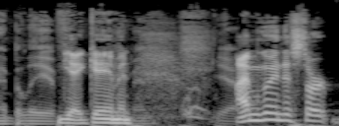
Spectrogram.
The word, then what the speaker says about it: Gaiman: I don't know how you say his name, which makes Gaiman, I believe. Yeah, Gaiman.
